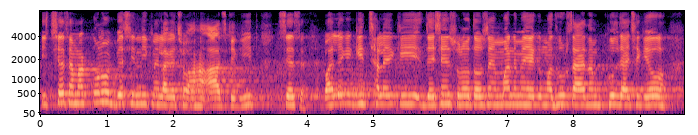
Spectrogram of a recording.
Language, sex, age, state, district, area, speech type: Maithili, male, 30-45, Bihar, Purnia, urban, spontaneous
